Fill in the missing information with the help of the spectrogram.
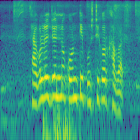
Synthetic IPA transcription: t͡ɕʰaɡoleɾd͡ʑonːokoɳʈipuʃʈikoɾkʰaβaɾ

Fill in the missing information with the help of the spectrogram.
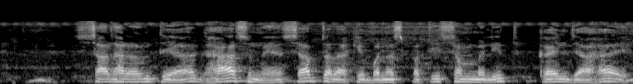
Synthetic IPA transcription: sad̪ʱaɾənt̪jəɡʱasmesəb̚t̪əɾəɦkebənəspət̪isəmːelit̪kəɪld͡ʒaɦəj

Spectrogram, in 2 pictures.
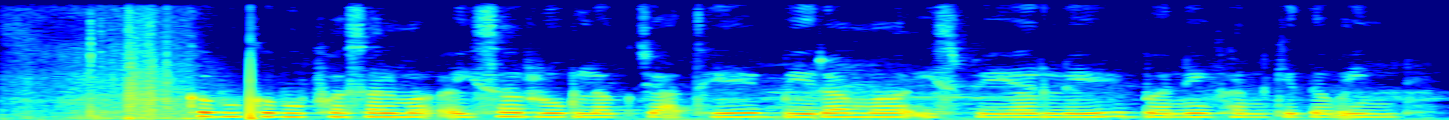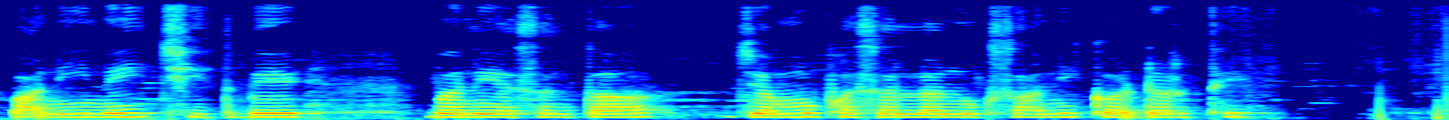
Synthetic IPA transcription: kəbʱukəbʱupʰəsəlmeʔəɪsə̃ɾoɡləɡd͡ʒa̰t̪ʰebeɾəməʔḭspejəɾlebəneɡʱənked̪əʋəɪnpaninəit͡ʃʰit̪be | bəneəsənt̪a | d͡ʒəmːpʰəsəlːənʊksaːnikəɾɖəɾt̪ʰe

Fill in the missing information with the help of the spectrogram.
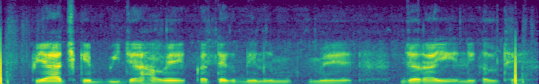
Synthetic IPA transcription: pjaːd͡ʒkebiːd͡ʒaɦəwekət̪ekd̪ɪnmẽ | d͡ʒəɾaːinɪkəlt̪ʰeː

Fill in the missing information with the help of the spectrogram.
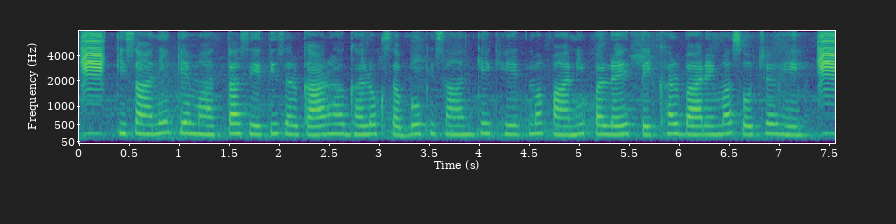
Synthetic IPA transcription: kɪsaːnikemɐɦət̪waseːt̪isɐɾkaːɾɦɐɡʱɐloksɐbokɪsaːnkekʰeːt̪mẽpaːnipɐləet̪eːkʰəlbaːɾemẽsoːt͡ʃəɦeː

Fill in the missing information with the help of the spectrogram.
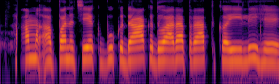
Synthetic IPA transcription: həmə̰pənt͡ʃekbukɖakd̪waɾapɾap̚t̪kəiliɦe

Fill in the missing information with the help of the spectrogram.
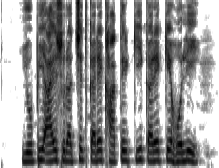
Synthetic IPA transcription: juːpiaːisʊɾəkʃʰɪt̪kəɾekʰaːt̪ɪɾkikəɾekeɦoːliː

